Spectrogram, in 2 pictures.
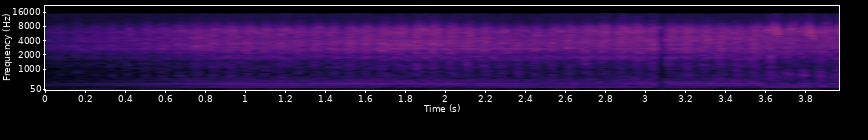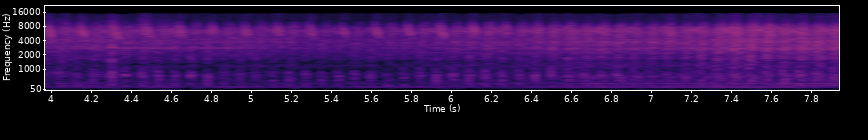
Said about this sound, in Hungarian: Helikopter! Gyertek integetni! Itt a segítség!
